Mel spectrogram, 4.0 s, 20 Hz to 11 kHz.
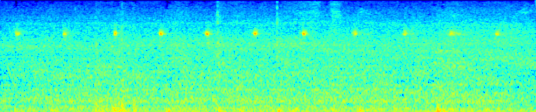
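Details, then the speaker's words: Wine Enthusiast 18-bottle dual-zone thermoelectric wine fridge, model 272031806, dead on power-up: a faint sharp tick repeats about every third of a second under room air-conditioner noise, no fans spin and nothing turns on, indicating power supply ticking. "Oh, it's got that famous ticking sound. I don't know if you can hear that cuz I got the air conditioner running in here, but nothing is turning on."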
